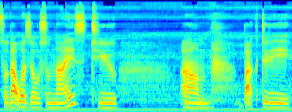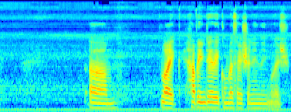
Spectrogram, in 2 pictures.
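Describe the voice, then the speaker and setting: A woman with a Japanese accent speaks in a reflective personal vlog, pausing often and reaching for her words. Her voice sits a little low and moves at a very unhurried pace, with a faint hiss behind it. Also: flat delivery, low-quality recording. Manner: thoughtful, searching for words with many fillers and restarts. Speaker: vlogger. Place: living in London.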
